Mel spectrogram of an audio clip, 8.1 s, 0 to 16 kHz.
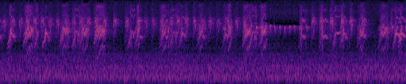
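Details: Springtime at Eaglenest Pass in Arunachal Pradesh, India, 2019: a flock of stripe-throated yuhinas feeding on rhododendron nectar gives a steady stream of sharp, high twittering notes, clustered in short bursts with brief pauses between them.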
